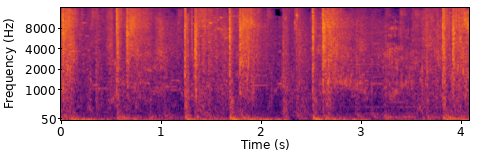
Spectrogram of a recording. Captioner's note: guns firing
